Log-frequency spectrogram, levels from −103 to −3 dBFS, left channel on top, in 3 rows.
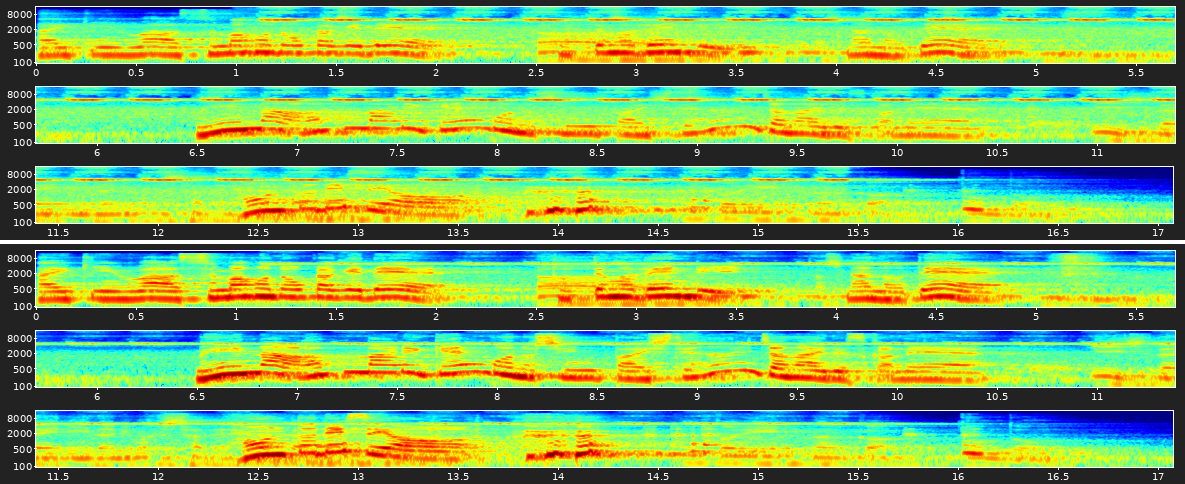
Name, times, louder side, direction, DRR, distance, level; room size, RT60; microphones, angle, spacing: voice 1, 0.0-2.1 2.6-3.6 4.0-5.2 6.5-10.5 12.4-14.8 16.0-16.1, right 4 dB, 60° right, 0.5 m, -19 dB
sound 1, 1.0-15.5, left 12 dB, 90° left, 0.9 m, -26 dB
voice 2, 2.5-3.1 3.9-4.3 5.0-5.7 10.2-13.0 13.3-13.6 14.0-14.3 14.6-15.7 16.0-16.5, right 1 dB, 25° right, 2.2 m, -33 dB
21.5 x 17.5 x 9.7 m
head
